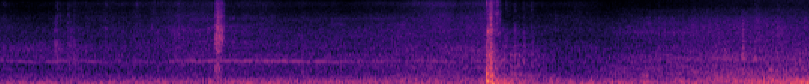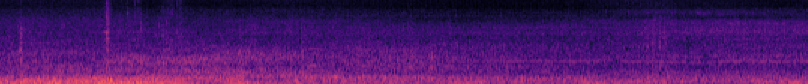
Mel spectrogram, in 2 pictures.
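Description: SUV's petrol engine idling with a low, uneven rumble: it is misfiring slightly on one cylinder, which the seller puts down to the car having stood unused for a long time. A sharp knock comes about three seconds in, and the rumble grows louder for a couple of seconds midway.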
